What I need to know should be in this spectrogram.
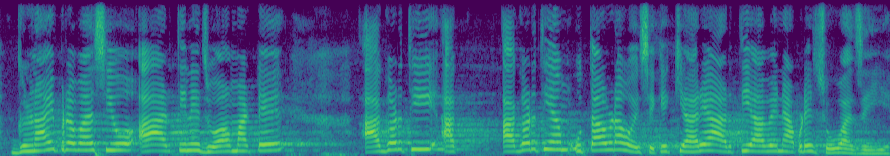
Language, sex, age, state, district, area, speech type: Gujarati, female, 30-45, Gujarat, Narmada, rural, spontaneous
